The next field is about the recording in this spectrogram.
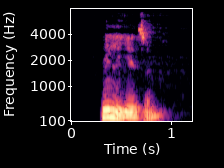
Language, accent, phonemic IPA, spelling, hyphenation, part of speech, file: English, Southern England, /ˈɪliːɪzəm/, illeism, il‧le‧i‧sm, noun, LL-Q1860 (eng)-illeism.wav
- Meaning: The practice of (excessively) referring to oneself in the third person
